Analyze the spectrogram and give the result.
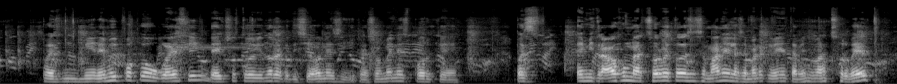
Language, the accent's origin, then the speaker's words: Spanish; Tijuana, Baja California, Mexico; also born or lived in Los Angeles, United States; Bro, yo ya aquí a los 8 años, güey. Yo soy tijuanense de crianza, güey. Porque obviamente yo nací en Los Ángeles, ¿verdad, gente?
